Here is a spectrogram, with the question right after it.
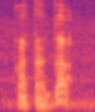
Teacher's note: First syllable ka, second syllable ta, third syllable ga. The accent is in the third syllable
